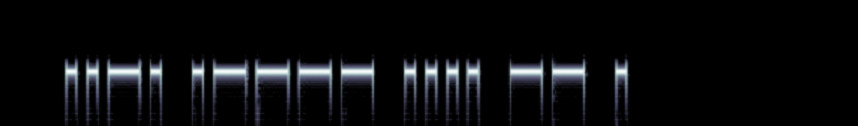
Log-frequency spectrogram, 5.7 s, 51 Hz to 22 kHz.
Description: Morse code, heard as a keyed tone, about 17 wpm, 700 Hz. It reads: F1HME
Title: DXCC-100 Call Signs - 5 Characters - Repeated 3x - 17wpm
